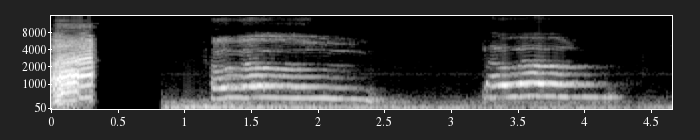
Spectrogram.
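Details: Domestic cat, one of several funny internet cat sounds being ranked: two long, level meows about two seconds apart, each holding a steady pitch before trailing off, in a quiet room.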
